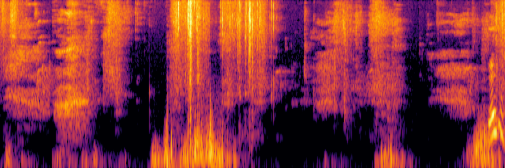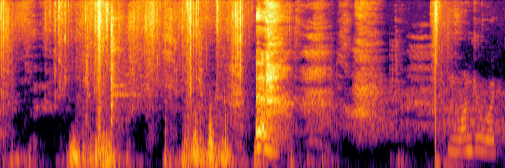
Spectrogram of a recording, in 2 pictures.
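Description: A boy's wordless exclamations and breathing while jumping on a trampoline, with rumbling bursts from the shaking phone about once a second in time with the bounces. A couple of the cries rise sharply in pitch partway through.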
